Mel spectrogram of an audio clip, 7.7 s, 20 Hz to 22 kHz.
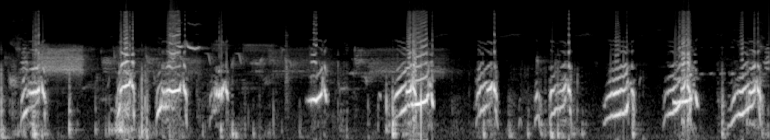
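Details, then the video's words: Two female wood ducks battle inside a nest box, each wanting to lay and incubate eggs there; a rapid series of loud, rising squealed notes, about a dozen in eight seconds, with scuffling and thumps between them. "CANARD BRANCHU (Carolin) 2 FEMELLES VEULENT PONDRE DANS CE NICHOIR / MOMENTS FORTS / CRIS"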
